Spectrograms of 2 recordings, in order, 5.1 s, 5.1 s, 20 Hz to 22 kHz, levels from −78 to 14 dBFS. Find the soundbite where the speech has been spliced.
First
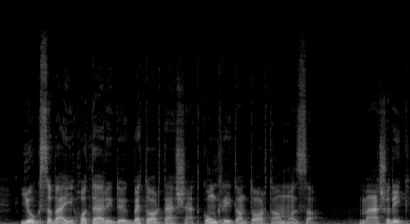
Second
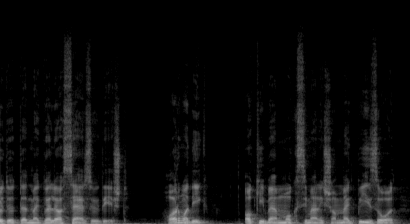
second; 1 cut; at 3.0 s

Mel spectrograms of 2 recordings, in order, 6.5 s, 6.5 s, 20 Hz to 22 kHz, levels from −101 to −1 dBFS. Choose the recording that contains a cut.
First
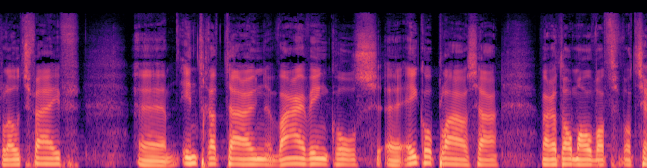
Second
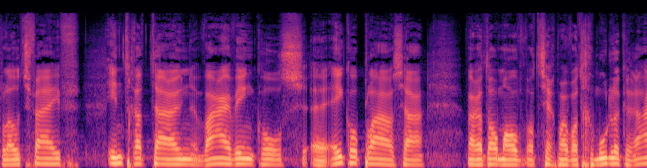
second; 2 cuts; at 1.0 s, 5.2 s

